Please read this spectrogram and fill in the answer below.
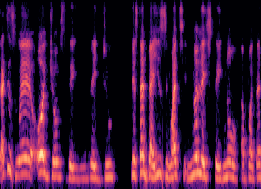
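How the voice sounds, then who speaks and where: A woman speaks in a fairly high, somewhat breathy voice. Her pitch varies in an ordinary way. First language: not English. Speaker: IT teacher. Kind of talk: online class lecture. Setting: online video class. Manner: hesitant, with fillers and restarts.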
